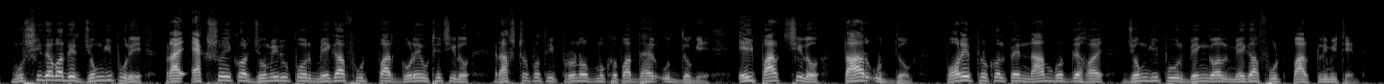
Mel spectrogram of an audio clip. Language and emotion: Bengali, neutral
